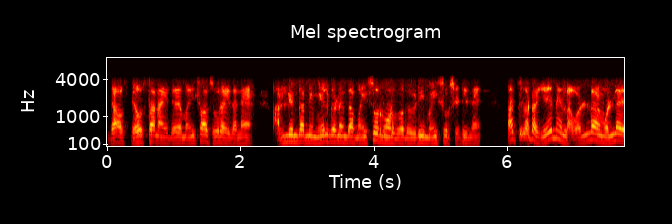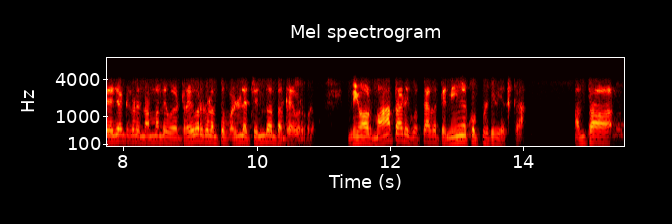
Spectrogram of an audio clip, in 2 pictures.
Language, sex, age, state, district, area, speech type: Kannada, male, 60+, Karnataka, Mysore, urban, conversation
